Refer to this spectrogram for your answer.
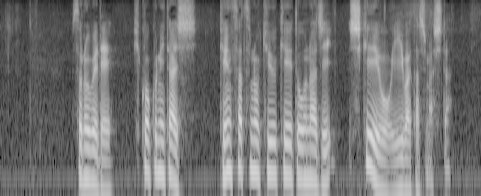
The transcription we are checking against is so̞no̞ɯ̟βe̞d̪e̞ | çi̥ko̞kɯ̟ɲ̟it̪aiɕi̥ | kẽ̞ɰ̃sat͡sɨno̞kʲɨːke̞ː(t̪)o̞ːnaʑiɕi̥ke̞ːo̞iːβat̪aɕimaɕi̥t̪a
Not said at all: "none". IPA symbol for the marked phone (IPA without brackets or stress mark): t̪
